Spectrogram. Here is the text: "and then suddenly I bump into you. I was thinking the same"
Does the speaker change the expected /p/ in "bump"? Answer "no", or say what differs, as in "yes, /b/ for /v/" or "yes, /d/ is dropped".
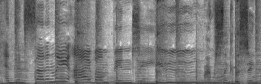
no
